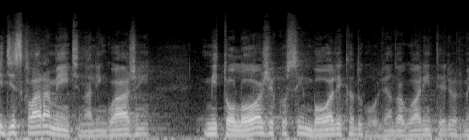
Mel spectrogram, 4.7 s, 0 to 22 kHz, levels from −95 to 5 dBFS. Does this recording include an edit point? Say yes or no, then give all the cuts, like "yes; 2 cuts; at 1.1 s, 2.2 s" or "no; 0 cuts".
yes; 2 cuts; at 2.0 s, 3.6 s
